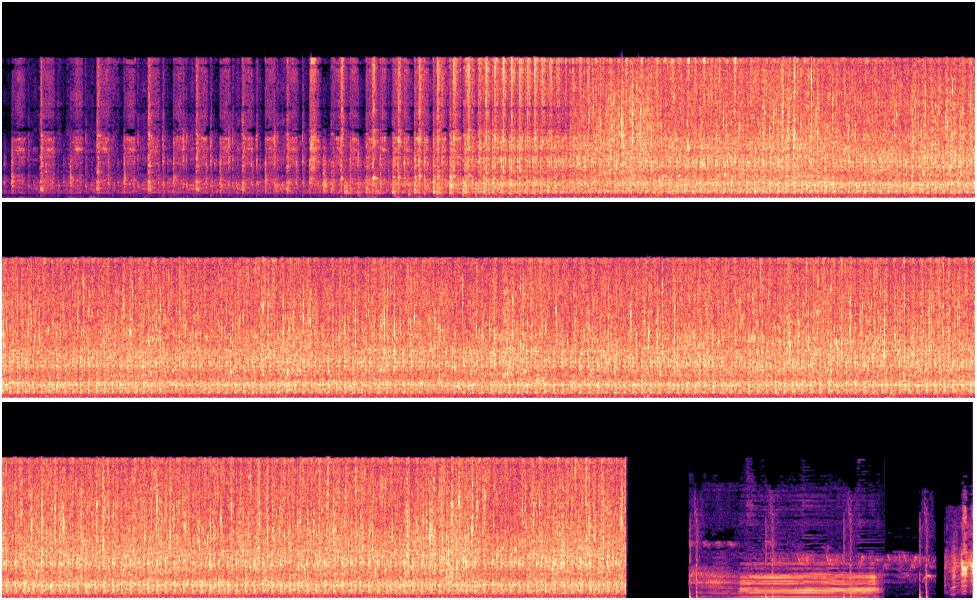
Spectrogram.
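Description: Diesel water-pump engine being hand-cranked and starting: knocks quicken over the first few seconds, then it runs steadily for about twenty seconds. After an abrupt cut near the end, a cow moos.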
